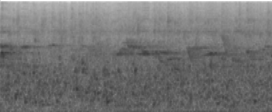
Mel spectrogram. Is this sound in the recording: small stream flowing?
yes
